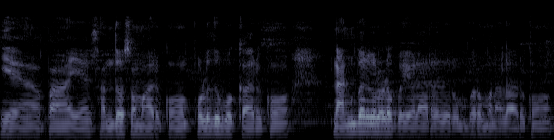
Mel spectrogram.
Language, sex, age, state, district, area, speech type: Tamil, male, 18-30, Tamil Nadu, Pudukkottai, rural, spontaneous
